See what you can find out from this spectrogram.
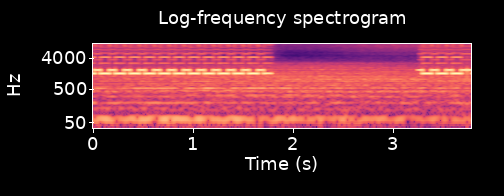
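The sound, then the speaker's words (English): A telephone rings with a rapid warbling trill, stops for about a second and a half, then starts ringing again; loud, with no voices. “I scooped the phone up, pale crimson fury spilling through the trademark sparkles of a necromance in my aura.”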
